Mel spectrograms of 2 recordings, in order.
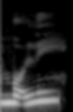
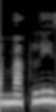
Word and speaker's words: Mộ Ly: rong, một bộ nhỏ bên dưới, nên có khả năng M.U. Ly phải đọc là Mộ Ly. Cơ mà xuất từ đầu chuyện đến giờ toàn để là Mạc Ly rồi nên tôi cố định sửa lại nữa.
